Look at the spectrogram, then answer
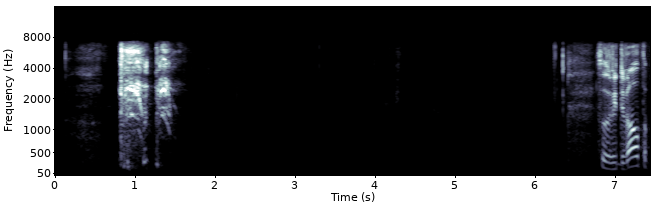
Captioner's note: cough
